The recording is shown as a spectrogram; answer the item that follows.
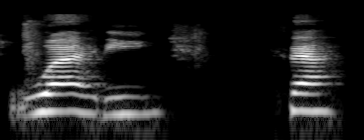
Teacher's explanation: Whenever ra is with kasra, it is light. This light ra sounds like ri.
